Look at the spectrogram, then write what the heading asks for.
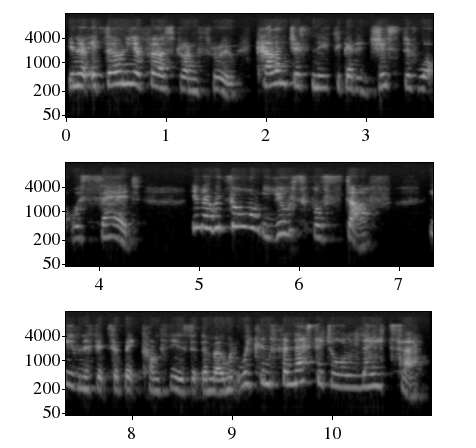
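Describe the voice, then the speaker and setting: A woman playing a brisk but patient theatre director in a naturalistic play, explaining and coaxing. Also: fairly high pitch, expressive, a little mellow, husky. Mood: brisk reassurance. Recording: dull muffled video-call audio.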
